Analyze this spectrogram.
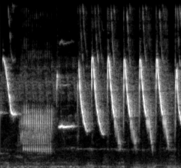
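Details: Atlantic canary: a high sweep, a buzzy rattle, a level whistle, then about seven loud descending whistled sweeps evenly repeated roughly four times a second.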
